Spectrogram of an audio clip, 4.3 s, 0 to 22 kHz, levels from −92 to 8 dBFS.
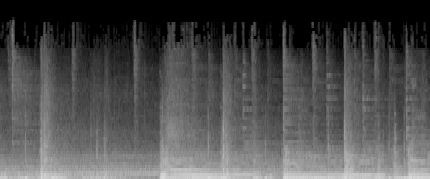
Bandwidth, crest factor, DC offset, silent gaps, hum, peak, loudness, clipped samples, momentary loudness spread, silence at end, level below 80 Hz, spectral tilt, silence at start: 18 kHz; 14 dB; under 0.1%; none; none; 0 dBFS; -15 LUFS; under 0.1%; 7 LU; 0 s; -30 dBFS; -6.5 dB/octave; 0 s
